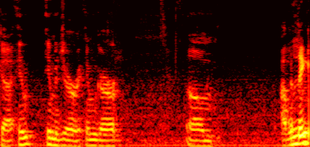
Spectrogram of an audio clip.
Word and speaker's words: Imgur: So, but for like 3 days, this was everywhere, or like Imager or Imgur. I think it's actually pronounced Imager. But I don't like saying Imager. I like to say Imgur.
